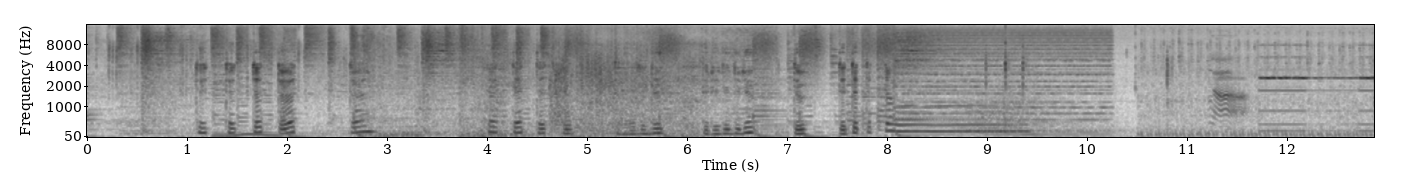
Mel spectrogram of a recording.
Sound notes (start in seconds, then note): 0.8 humming along the song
